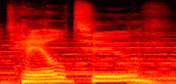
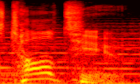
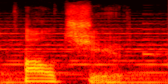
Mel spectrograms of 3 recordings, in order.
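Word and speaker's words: Tailtiu: this girl's name is Taltu. Taltu? It's not tail. Even though it's spelled tail, it's tall. Talchu.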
